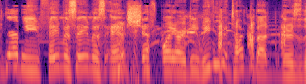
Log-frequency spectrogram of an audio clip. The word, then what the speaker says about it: Boyardee: Because we discovered his name is pronounced Chef Boyardee.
